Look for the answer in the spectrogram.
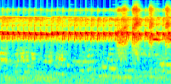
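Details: Grey-cheeked bulbul in a clear master recording for teaching songbirds, giving a steady rapid trill of high buzzy pulses that breaks into a few louder, rougher notes near the end.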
